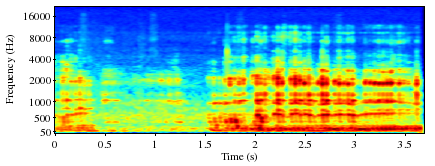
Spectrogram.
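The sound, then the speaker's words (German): A deep, rumbling lion roar, one long sustained growl that swells louder halfway through and holds its rough, throaty tone to the end, with no talking. “Da ist noch ein Leuen, wie ein Leuen tönt.”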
